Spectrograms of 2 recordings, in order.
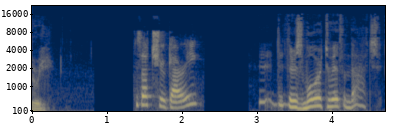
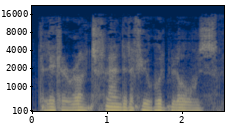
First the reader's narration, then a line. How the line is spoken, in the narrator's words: he muttered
